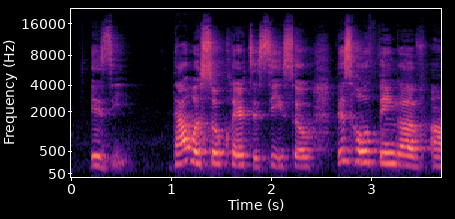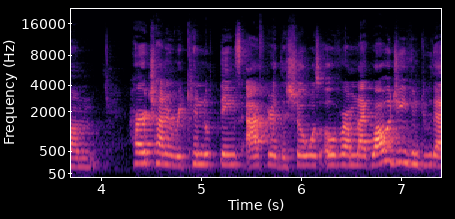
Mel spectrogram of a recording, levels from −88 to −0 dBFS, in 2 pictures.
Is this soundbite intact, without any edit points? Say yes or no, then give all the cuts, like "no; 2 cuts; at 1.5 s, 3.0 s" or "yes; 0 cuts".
yes; 0 cuts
